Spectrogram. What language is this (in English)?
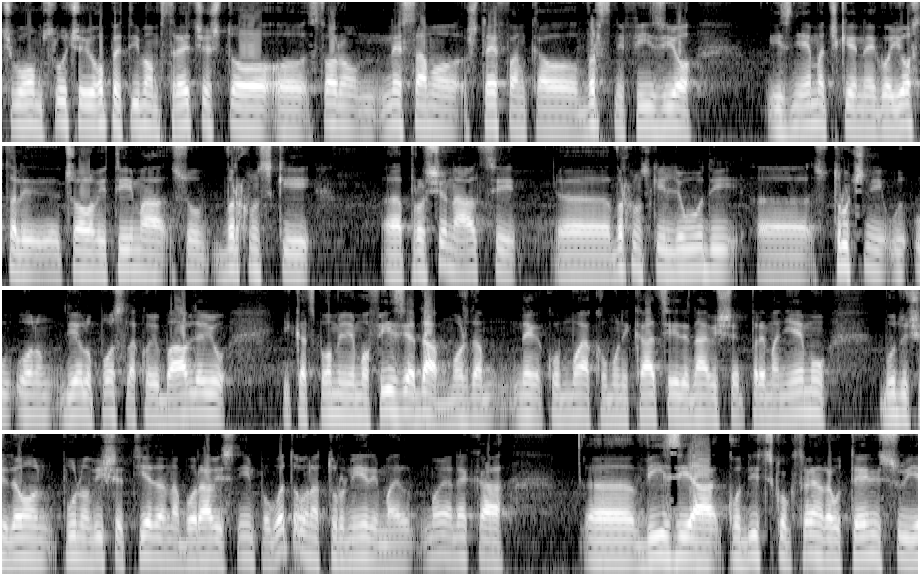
Croatian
